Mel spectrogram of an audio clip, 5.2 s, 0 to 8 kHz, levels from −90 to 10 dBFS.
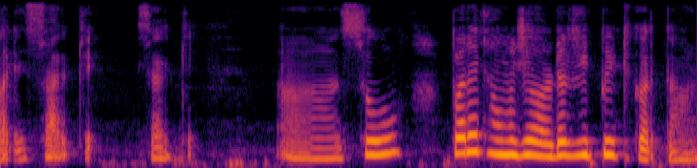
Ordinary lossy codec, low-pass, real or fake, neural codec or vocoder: none; 7.2 kHz; fake; codec, 44.1 kHz, 3.4 kbps, Pupu-Codec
